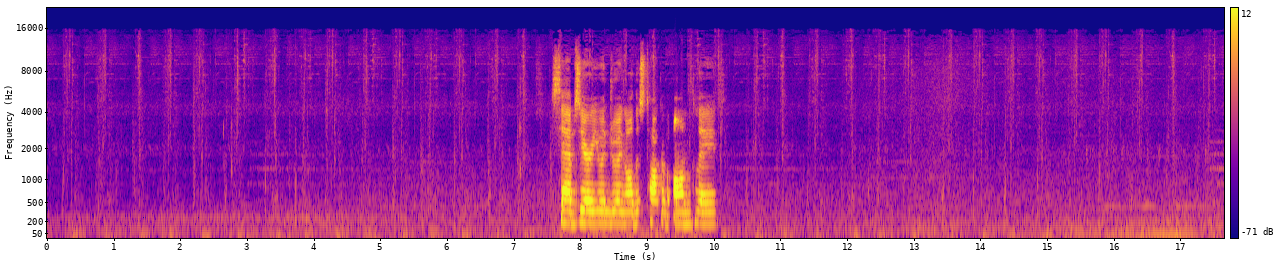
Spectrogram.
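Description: Footsteps tread steadily on a path.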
